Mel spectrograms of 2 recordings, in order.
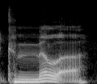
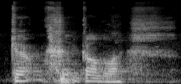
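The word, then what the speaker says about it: Kamala: not and he called her he called her Camila kamla I can say her name kamla it's weird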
